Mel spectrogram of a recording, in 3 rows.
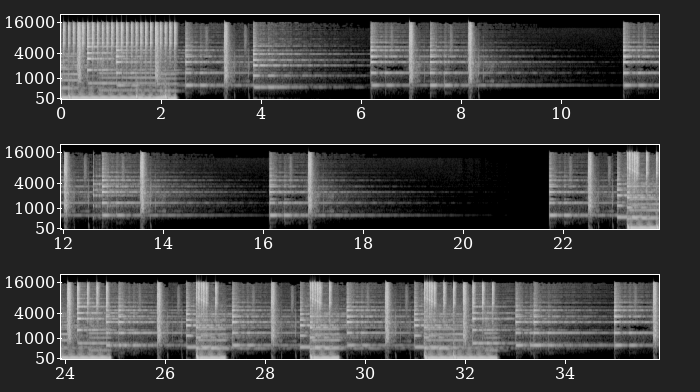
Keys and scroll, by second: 14.3 ctrl+z, 15.1 ctrl+z, 17.5 ctrl+x, 18.8 ctrl+c, 19.1 ctrl+b, 19.7 ctrl+b.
